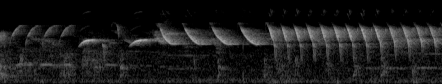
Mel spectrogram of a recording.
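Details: AF canary practising song after the moult: several arching whistled notes at an easy pace, then speeding into a fast regular run of repeated high notes.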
